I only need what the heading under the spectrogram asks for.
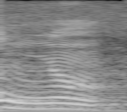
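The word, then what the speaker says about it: know: तो इसके के यन से पहले आया है साइलेंट हो जाए, इसलिए पढ़ेंगे नो।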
